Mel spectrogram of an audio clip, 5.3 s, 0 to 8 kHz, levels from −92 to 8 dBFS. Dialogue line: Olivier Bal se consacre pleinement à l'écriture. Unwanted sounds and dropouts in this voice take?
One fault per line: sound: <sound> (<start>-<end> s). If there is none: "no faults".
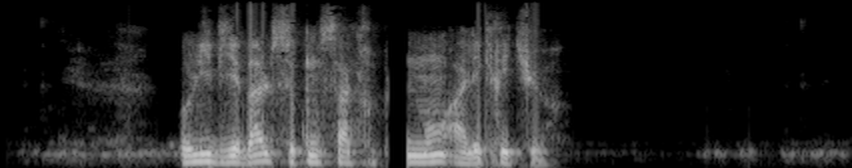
sound: dropout (2.4-2.5 s)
